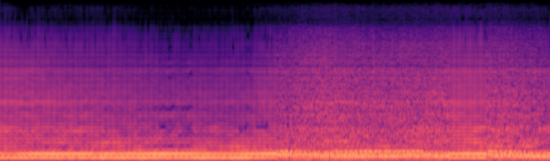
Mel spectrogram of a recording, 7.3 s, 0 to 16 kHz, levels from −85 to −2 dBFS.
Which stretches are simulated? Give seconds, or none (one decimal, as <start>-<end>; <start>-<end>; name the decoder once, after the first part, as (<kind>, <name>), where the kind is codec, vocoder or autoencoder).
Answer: 0.0-3.7 (vocoder, BigVGAN v2); 6.0-6.5

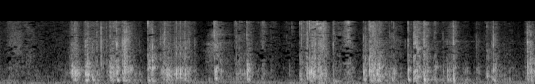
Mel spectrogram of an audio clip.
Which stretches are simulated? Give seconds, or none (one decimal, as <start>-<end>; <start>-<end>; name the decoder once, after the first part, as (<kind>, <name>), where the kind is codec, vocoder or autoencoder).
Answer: 0.0-1.8 (vocoder, BigVGAN v2); 3.3-4.5

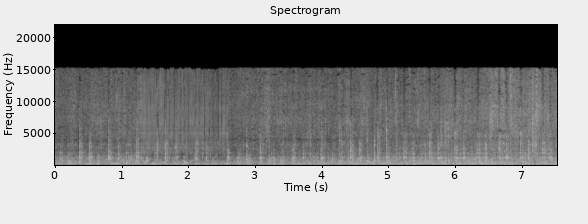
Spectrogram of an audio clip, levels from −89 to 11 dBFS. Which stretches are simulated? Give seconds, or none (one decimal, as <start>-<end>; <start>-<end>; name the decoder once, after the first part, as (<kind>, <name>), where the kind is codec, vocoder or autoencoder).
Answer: 1.3-2.6 (vocoder, BigVGAN v2)

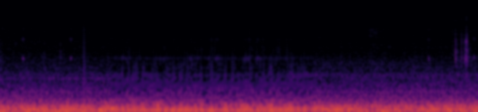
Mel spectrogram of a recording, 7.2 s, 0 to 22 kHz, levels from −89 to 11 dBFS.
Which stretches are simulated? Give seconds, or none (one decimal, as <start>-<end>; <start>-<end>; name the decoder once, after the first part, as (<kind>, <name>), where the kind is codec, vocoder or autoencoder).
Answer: 1.7-4.7 (vocoder, BigVGAN v2)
